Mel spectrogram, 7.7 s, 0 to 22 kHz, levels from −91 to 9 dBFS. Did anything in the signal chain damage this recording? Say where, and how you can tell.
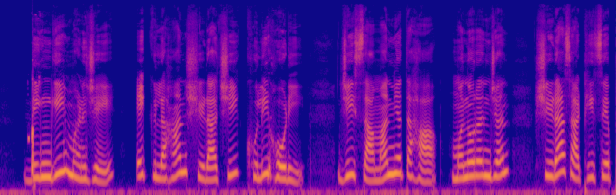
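Yes. The codec stage decoded corrupt frames at 0.34–0.44 s and 3.34–3.42 s. Flipped bits gave wrong gains and codes over several frames. Short noisy bursts peak around -10 and -15 dBFS, and they show on a spectrogram as bright, misplaced blocks that ignore the speech harmonics.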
